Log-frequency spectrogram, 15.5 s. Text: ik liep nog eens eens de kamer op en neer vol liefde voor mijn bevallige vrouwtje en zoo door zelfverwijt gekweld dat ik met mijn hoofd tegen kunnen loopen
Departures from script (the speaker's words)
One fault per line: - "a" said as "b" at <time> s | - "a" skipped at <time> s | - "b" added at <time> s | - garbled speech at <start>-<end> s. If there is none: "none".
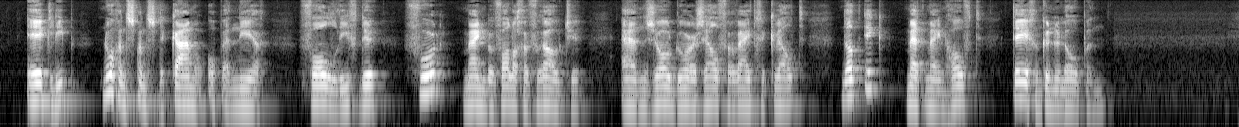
none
